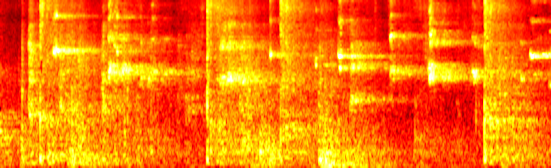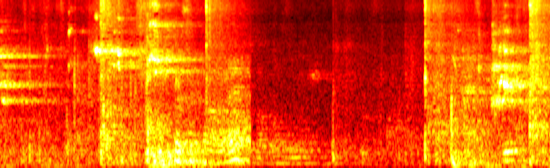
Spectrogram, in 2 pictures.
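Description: A ball is struck with a dull thud in an echoing hall.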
